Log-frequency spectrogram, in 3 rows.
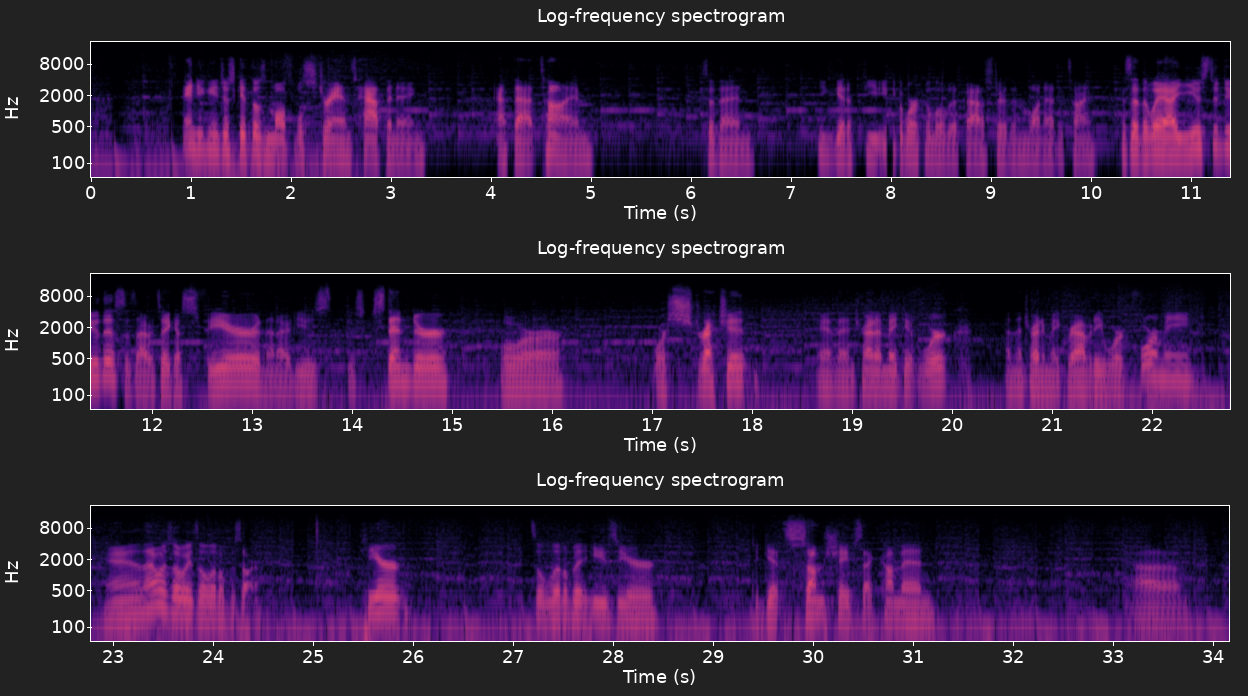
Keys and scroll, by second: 1.6 s, 11.0 s, 13.3 s, 25.6 shift+f, 26.0 shift+f.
